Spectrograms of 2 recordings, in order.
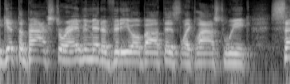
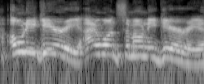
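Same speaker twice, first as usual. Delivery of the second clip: put-on higher, exclaimed child character demand; acted kid's demand, pitched up; hungry kid demanding food; 5 semitones higher than usual. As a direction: call out for food like an eager kid. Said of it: "and he's like".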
